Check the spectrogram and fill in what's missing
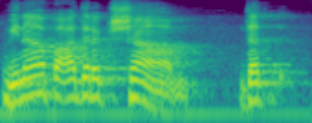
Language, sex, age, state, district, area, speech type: Sanskrit, male, 18-30, Karnataka, Chikkamagaluru, rural, spontaneous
